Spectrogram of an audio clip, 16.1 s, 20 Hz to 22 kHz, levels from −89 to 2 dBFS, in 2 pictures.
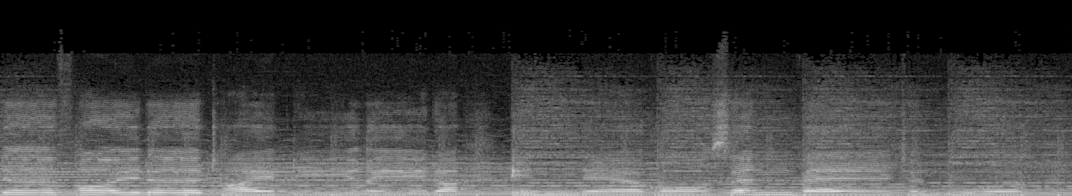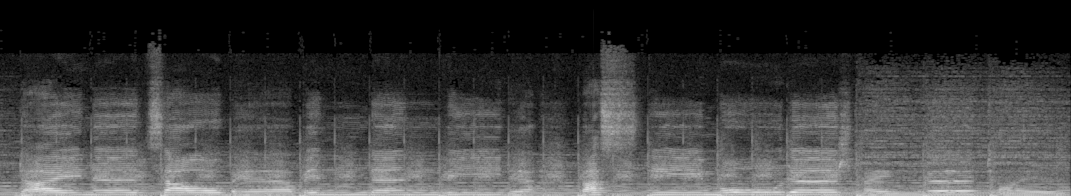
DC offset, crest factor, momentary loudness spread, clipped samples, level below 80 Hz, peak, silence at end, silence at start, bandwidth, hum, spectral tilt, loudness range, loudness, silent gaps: under 0.1%; 18 dB; 8 LU; under 0.1%; -32 dBFS; 0 dBFS; 0 s; 0 s; 16.5 kHz; none; -4.5 dB/octave; 3 LU; -18 LUFS; none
